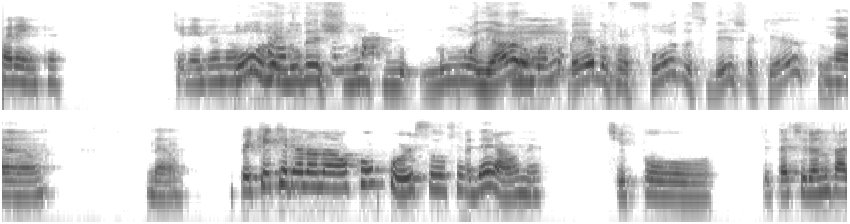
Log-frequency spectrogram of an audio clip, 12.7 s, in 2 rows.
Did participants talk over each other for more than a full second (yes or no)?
yes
